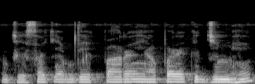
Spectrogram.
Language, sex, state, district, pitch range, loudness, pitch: Hindi, male, Bihar, Darbhanga, 115-120 Hz, -15 LUFS, 115 Hz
